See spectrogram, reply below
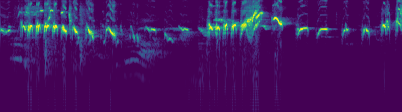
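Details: Greater green leafbird, a singing bird kept to rouse stressed leafbirds that have stopped singing; a rich, varied stream of bright whistled and chattering notes with rapid slurs and trills, some fast repeated phrases, and short pauses between bursts.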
